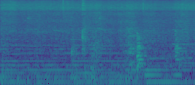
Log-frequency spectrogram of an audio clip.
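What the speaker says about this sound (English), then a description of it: "In goes our sauce." Sauce going into a hot pan of crispy, caramelised vegetables, giving a faint, steady sizzle with a few soft splashes and clinks, no voices.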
